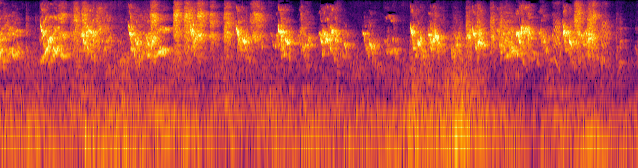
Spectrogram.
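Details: Zebra finches keeping up a steady stream of bright, nasal chirps and buzzes in overlapping bursts, several birds calling at once.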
